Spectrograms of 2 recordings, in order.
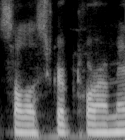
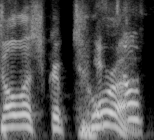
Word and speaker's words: Sola Scriptura: I think the fact that you lied about what Sola Scriptorum is, and your counter to me is, oh, you mispronounced it once.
